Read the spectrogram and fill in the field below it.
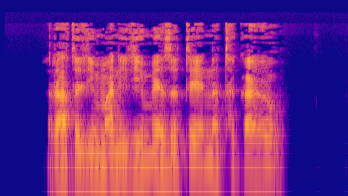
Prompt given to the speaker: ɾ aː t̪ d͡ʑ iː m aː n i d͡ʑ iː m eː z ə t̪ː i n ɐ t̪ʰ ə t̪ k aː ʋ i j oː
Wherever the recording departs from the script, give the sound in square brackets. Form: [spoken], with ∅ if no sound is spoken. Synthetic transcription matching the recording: ɾ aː t̪ d͡ʑ iː m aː n i d͡ʑ iː m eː z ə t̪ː [e] n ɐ t̪ʰ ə [∅] k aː ʋ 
